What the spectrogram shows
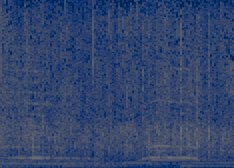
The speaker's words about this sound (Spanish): Alguien valiente que le dé un aplauso al Señor.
